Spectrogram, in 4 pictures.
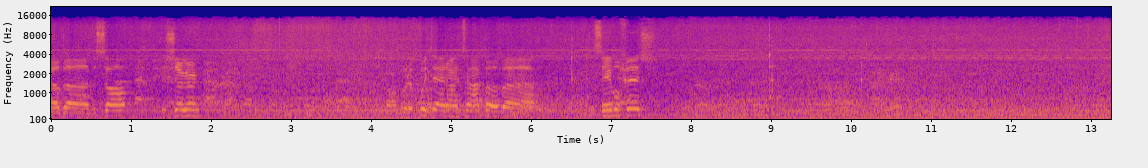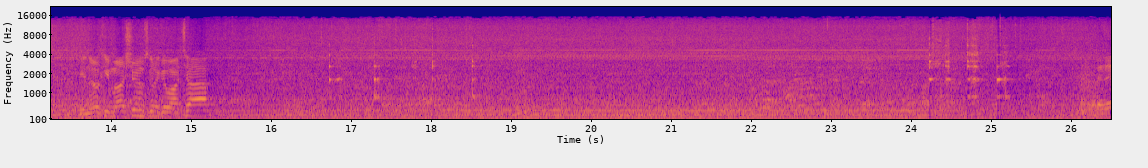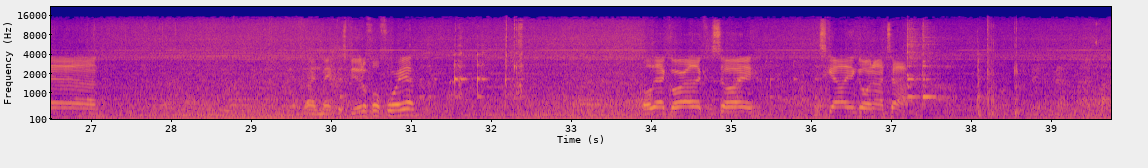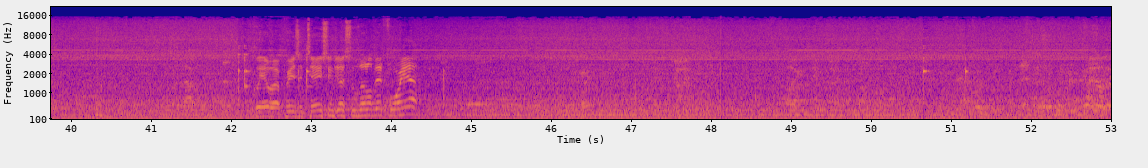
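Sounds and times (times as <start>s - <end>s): kitchen ventilation humming: 0.0s - 53.0s.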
